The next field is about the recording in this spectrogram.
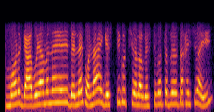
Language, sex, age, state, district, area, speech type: Assamese, female, 18-30, Assam, Nalbari, rural, conversation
